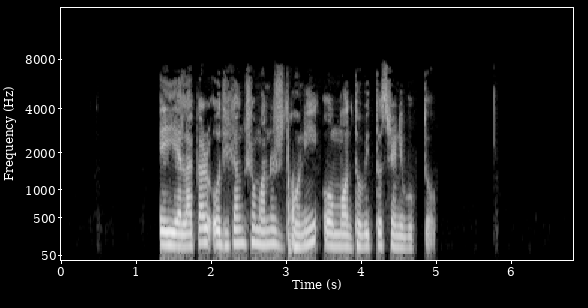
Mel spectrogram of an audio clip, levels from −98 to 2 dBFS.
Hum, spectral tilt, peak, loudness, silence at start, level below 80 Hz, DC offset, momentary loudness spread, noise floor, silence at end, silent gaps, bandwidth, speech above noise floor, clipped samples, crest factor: none; -8 dB/octave; -2 dBFS; -16 LUFS; 1.3 s; -54 dBFS; under 0.1%; 11 LU; under -90 dBFS; 1.9 s; none; 7.4 kHz; over 75 dB; under 0.1%; 16 dB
